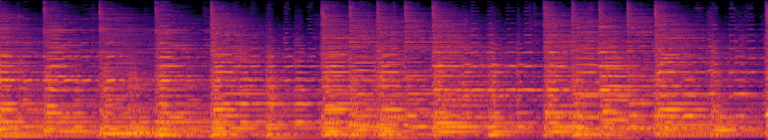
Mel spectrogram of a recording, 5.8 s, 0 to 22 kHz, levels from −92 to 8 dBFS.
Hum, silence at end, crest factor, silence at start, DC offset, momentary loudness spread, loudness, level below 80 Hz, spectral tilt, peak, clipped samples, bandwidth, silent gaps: none; 0 s; 16 dB; 0 s; under 0.1%; 4 LU; -17 LUFS; -48 dBFS; -4.5 dB/octave; -2 dBFS; under 0.1%; over 20 kHz; none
